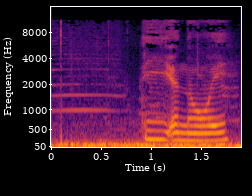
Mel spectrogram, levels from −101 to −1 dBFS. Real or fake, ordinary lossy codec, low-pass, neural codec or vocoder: fake; MP3, 48 kbps; 14.4 kHz; autoencoder, 48 kHz, 128 numbers a frame, DAC-VAE, trained on Japanese speech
